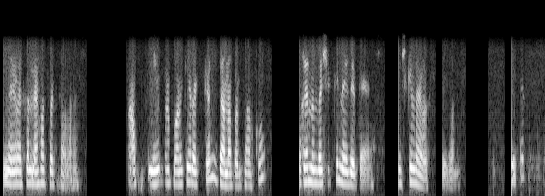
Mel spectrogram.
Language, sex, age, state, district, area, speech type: Urdu, female, 30-45, Telangana, Hyderabad, urban, conversation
